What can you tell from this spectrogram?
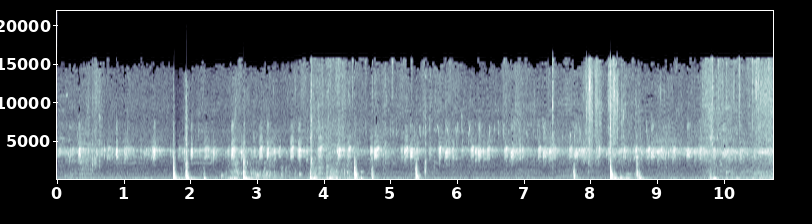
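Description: A steady, high-pitched insect chorus, with irregular knocks and splashes from a canoe paddle striking the hull and dipping in the water as the canoe is turned. The knocks are the loudest sounds, about two seconds in and again about eight seconds in.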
